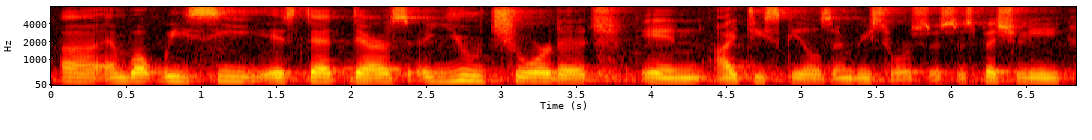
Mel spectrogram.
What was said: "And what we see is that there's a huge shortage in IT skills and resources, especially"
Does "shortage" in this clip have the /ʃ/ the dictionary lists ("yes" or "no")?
yes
